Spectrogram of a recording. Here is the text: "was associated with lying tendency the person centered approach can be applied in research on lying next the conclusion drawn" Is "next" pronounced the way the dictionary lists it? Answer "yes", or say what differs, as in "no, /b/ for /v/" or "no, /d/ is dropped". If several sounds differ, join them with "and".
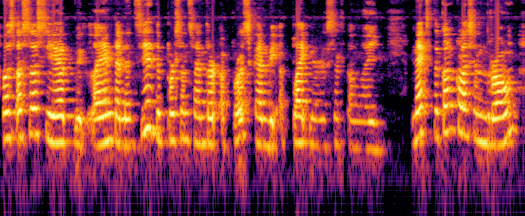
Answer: yes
